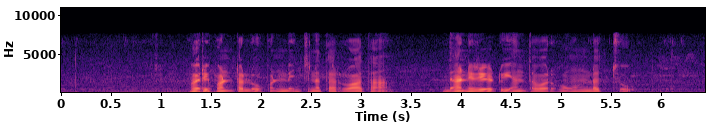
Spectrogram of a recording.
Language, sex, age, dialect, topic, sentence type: Telugu, male, 18-24, Southern, agriculture, question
